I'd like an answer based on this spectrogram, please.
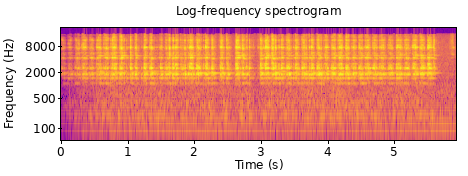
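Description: Small needle file rasping back and forth over cured Milliput epoxy putty and the hard porcelain of a figurine at a repaired break, a fast scratchy scraping with a high ringing note through it. The strokes stop shortly before the end.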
